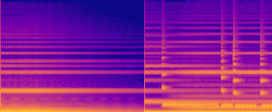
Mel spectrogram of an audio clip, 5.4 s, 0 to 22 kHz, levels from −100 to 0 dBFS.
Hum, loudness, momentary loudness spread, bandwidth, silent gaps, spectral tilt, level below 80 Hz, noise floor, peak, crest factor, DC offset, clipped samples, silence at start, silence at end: 50 Hz at -65 dBFS; -23 LUFS; 18 LU; 15 kHz; none; -6.5 dB/octave; -46 dBFS; -44 dBFS; -8 dBFS; 10 dB; 10%; under 0.1%; 0 s; 0 s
